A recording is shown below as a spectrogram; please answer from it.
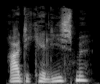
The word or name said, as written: radikalisme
